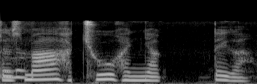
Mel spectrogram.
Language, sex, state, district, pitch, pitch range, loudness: Wancho, female, Arunachal Pradesh, Longding, 195 Hz, 165-220 Hz, -20 LUFS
